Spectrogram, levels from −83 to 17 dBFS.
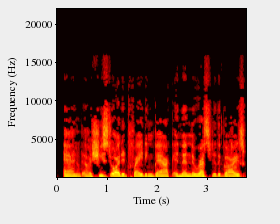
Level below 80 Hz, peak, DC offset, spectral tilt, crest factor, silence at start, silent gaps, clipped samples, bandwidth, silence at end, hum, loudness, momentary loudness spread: -38 dBFS; 0 dBFS; under 0.1%; -4.5 dB/octave; 16 dB; 0.15 s; none; under 0.1%; 14 kHz; 0.05 s; none; -15 LUFS; 5 LU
